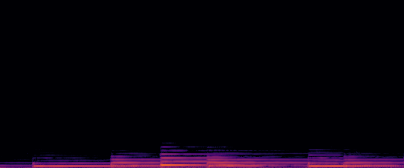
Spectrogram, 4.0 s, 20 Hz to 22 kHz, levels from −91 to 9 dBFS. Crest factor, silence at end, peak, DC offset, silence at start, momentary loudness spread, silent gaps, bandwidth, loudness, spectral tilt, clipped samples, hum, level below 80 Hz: 16 dB; 0 s; -24 dBFS; under 0.1%; 0 s; 13 LU; none; 3 kHz; -41 LUFS; -8 dB/octave; under 0.1%; none; -64 dBFS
